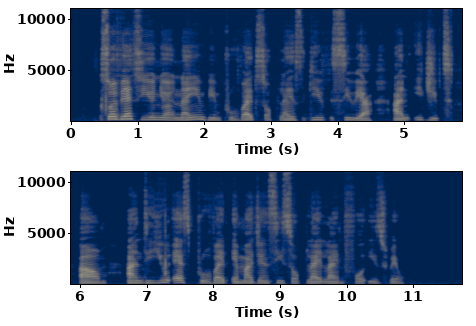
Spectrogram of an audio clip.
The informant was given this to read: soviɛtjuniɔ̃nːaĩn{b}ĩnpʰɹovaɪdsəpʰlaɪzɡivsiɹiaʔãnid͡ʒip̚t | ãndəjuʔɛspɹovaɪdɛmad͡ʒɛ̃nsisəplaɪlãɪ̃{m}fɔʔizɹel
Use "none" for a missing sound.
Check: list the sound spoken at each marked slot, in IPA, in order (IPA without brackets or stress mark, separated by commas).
b, n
